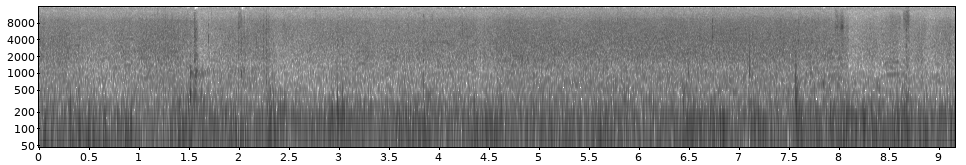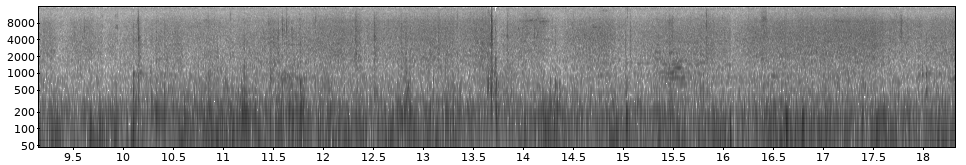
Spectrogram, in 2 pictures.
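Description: Steady wind buffets the microphone over an outdoor tennis center court during a wheelchair tennis masters singles match, a continuous rushing roar with faint distant court sounds beneath.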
